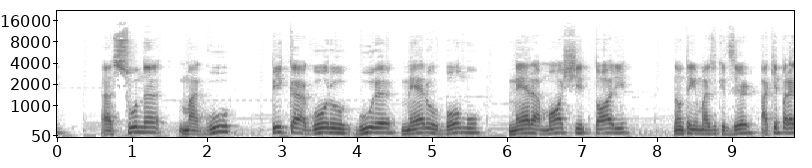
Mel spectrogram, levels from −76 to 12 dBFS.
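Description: No technical faults are audible.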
